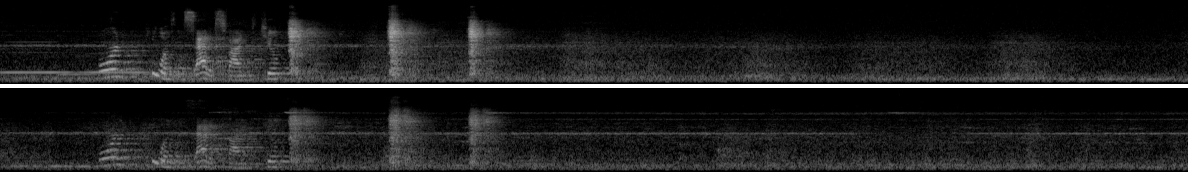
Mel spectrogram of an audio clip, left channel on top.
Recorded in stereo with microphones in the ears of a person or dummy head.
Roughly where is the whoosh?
Left.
